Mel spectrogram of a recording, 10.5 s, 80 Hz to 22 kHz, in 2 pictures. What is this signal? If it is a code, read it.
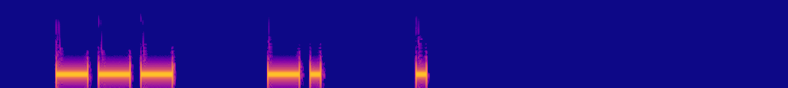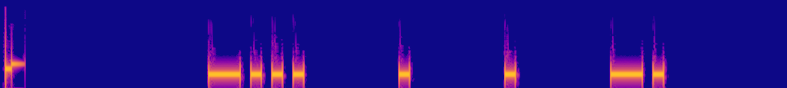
Morse code, heard as a keyed tone, about 17 wpm, spaced as for 10 wpm, 700 Hz. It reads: ONE BEEN
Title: 3x Character Spacing - Top 100 Words - 17wpm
